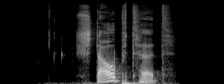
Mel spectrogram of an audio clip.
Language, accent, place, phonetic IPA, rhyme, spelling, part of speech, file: German, Germany, Berlin, [ˈʃtaʊ̯ptət], -aʊ̯ptət, staubtet, verb, De-staubtet.ogg
- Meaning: inflection of stauben: 1. second-person plural preterite 2. second-person plural subjunctive II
